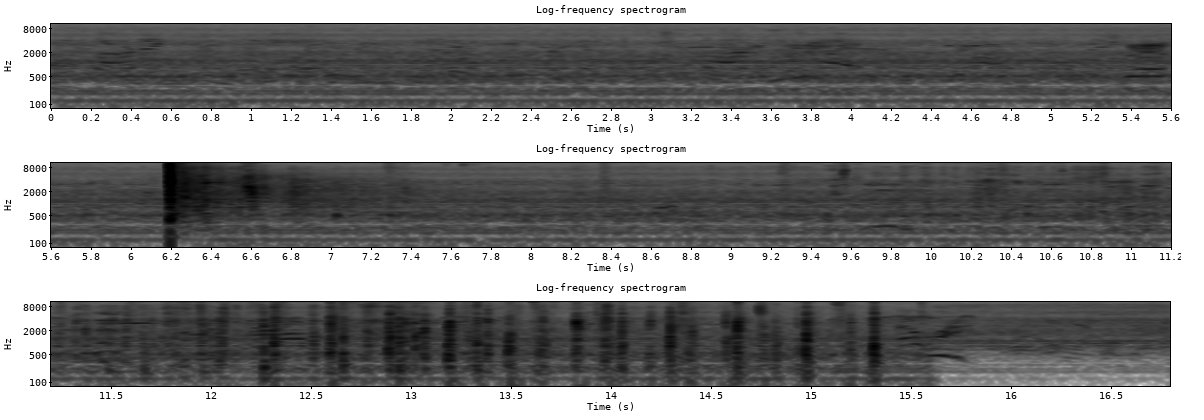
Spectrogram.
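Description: A single sharp crack about six seconds in, the start signal for a sprint, over a steady background hum. Near the end comes a rapid, irregular run of knocks and crackles that cuts off suddenly.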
